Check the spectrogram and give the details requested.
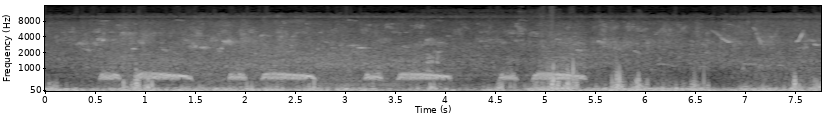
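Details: Caged Spotted dove decoy luring wild doves at Song Phi Nong, Thailand, gives repeated two-part coos, a short note then a longer level crooning note, about four phrases in a row, over constant low rumbling noise.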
